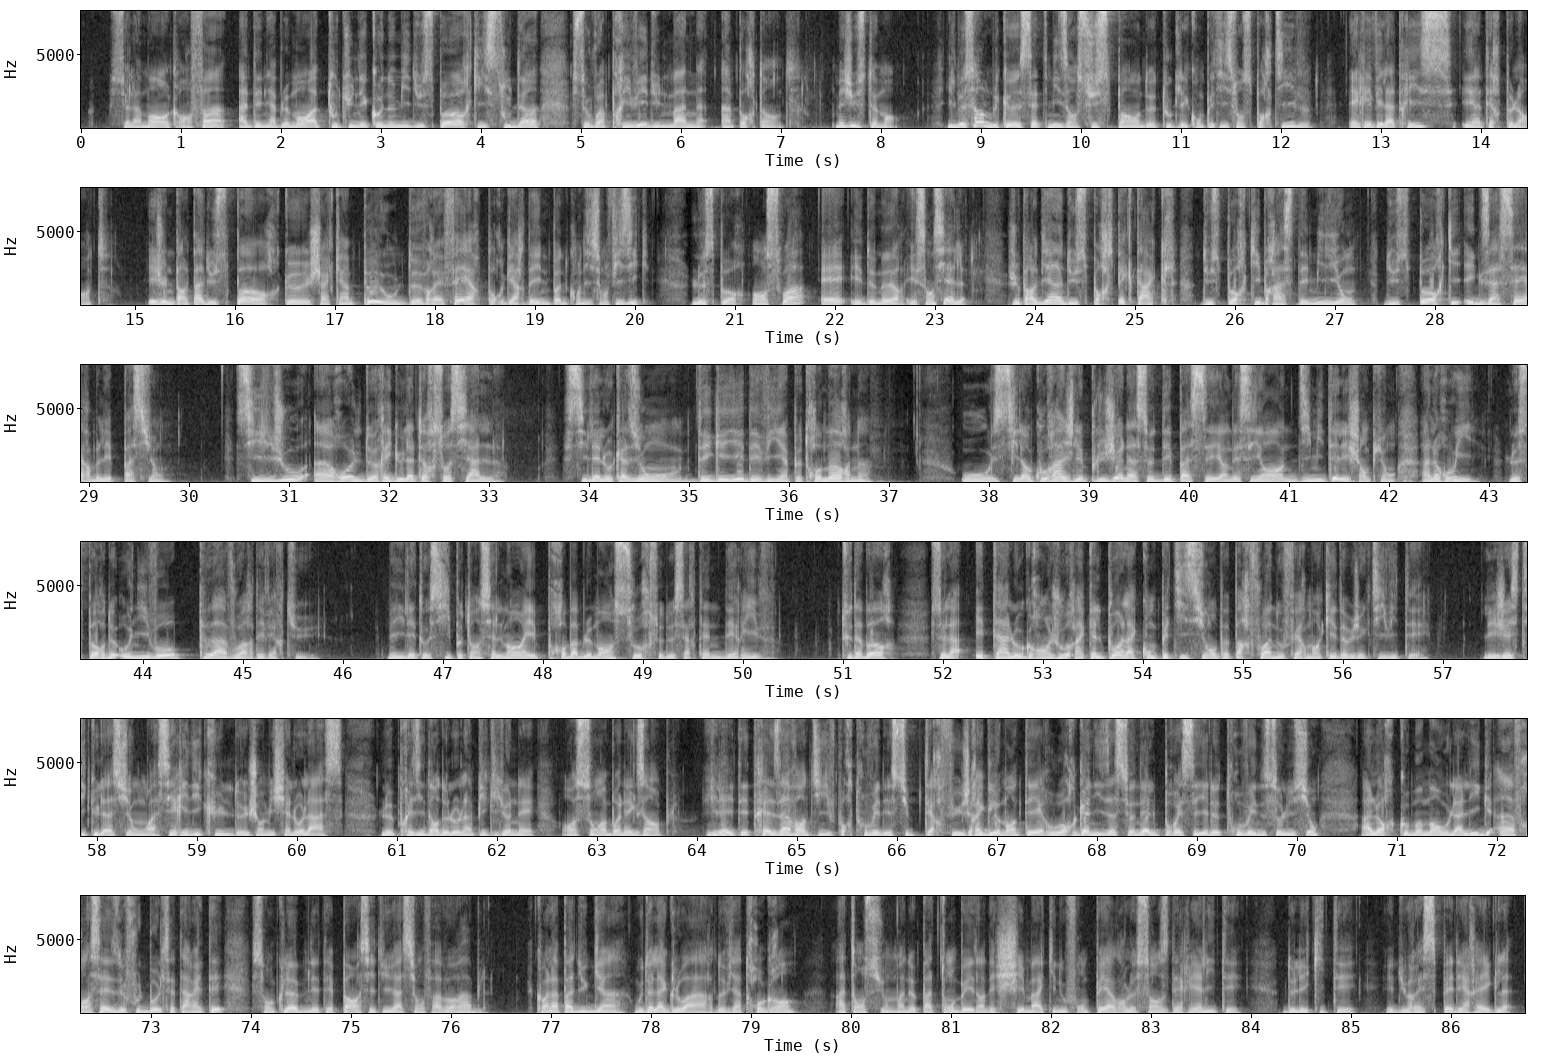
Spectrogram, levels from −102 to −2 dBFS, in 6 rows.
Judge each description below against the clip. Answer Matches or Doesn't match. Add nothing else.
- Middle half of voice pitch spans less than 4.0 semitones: Doesn't match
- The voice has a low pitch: Matches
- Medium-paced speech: Matches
